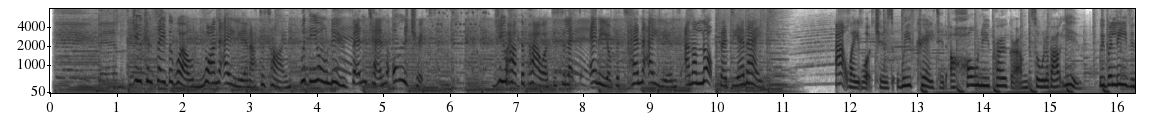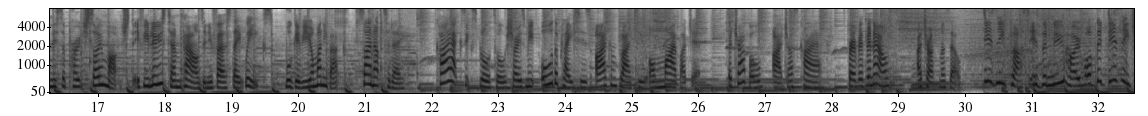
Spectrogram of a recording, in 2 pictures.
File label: Commercial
